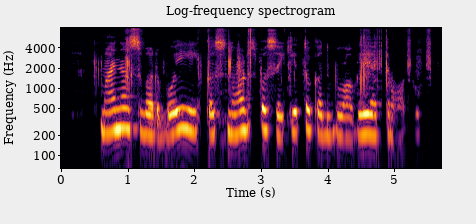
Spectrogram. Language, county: Lithuanian, Vilnius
